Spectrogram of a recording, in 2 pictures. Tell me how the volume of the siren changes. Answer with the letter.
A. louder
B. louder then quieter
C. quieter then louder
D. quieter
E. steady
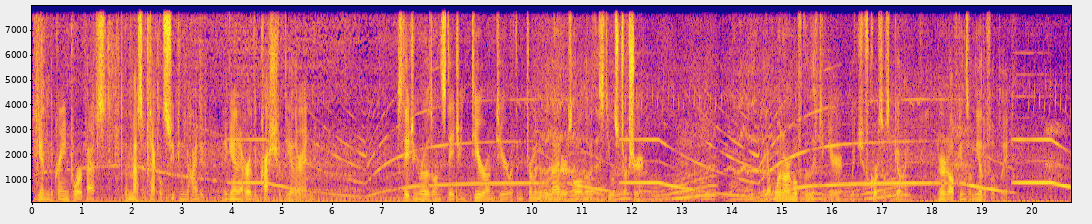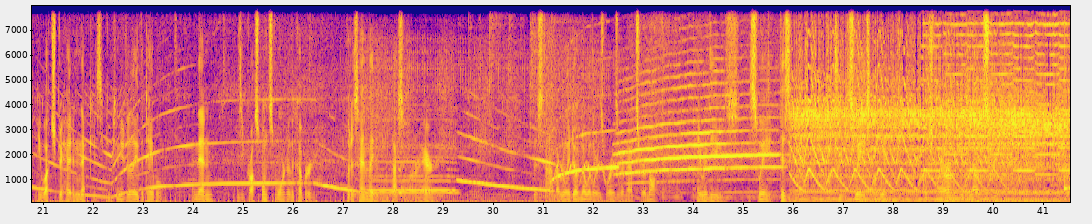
A.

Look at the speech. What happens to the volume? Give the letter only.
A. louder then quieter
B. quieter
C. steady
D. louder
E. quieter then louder
C.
